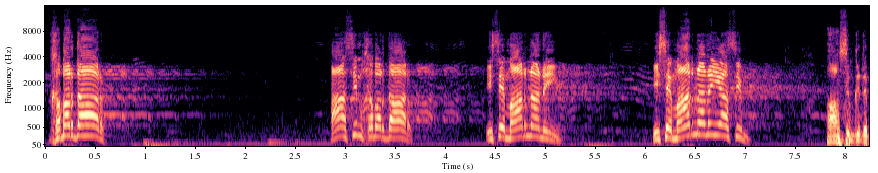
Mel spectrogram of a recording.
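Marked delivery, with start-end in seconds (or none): 0.0-7.0 high, ringing call of warning; warning voice from nowhere. Retold or imitated. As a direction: call out a stern warning from afar. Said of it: "پھر آواز آئی". (غیبی آواز کی بلند تنبیہ)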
